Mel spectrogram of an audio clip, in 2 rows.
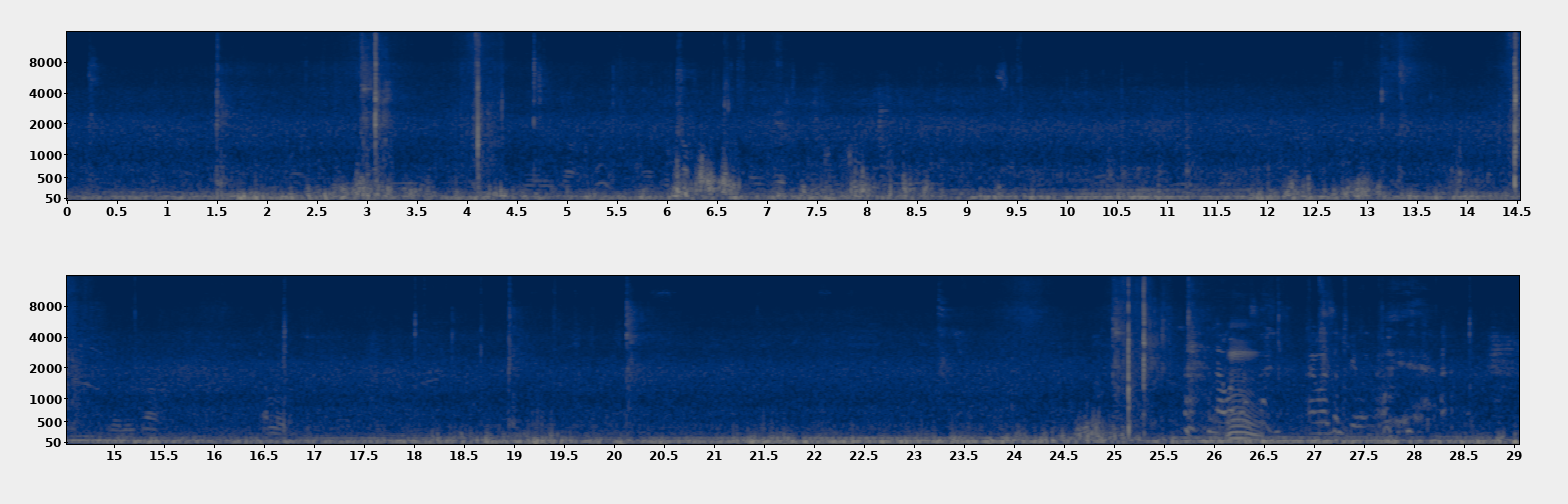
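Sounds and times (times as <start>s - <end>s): steady low rumble: 0.0s - 10.0s
golf club striking ball: 2.9s - 4.5s, 14.3s - 15.0s, 25.0s - 25.7s.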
